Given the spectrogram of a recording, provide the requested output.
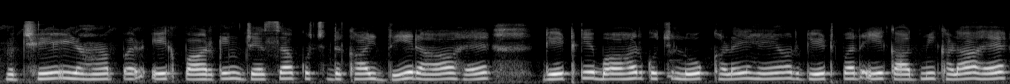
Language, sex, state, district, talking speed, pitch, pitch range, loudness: Hindi, female, Bihar, Bhagalpur, 150 wpm, 260 Hz, 245-270 Hz, -15 LUFS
